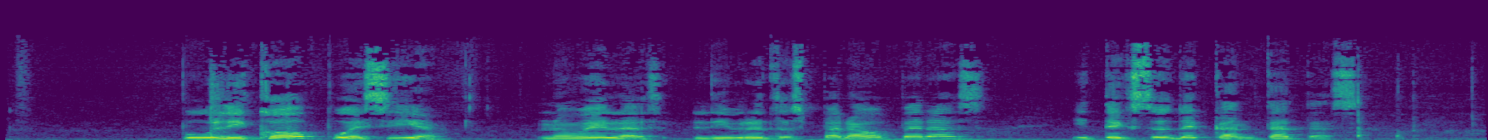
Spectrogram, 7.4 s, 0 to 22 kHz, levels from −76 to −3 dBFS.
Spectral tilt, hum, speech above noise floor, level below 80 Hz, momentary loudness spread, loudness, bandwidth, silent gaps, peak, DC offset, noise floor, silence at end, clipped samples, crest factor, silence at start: -3.5 dB/octave; none; 36 dB; -58 dBFS; 13 LU; -17 LUFS; 16 kHz; none; -2 dBFS; under 0.1%; -52 dBFS; 0.6 s; under 0.1%; 16 dB; 0.9 s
